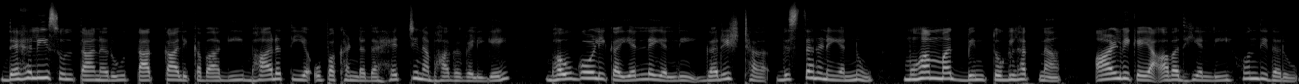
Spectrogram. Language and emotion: Kannada, neutral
